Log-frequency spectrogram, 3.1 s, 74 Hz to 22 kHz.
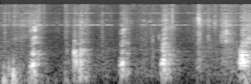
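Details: Indian street dog raising an early-morning alert around 4:30, giving short sharp barks about every half second, six in a row, faint and somewhat distant.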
